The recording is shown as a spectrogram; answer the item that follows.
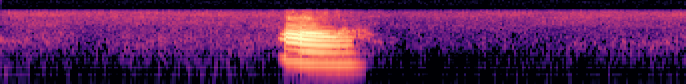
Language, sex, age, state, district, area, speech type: Santali, female, 30-45, West Bengal, Birbhum, rural, conversation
